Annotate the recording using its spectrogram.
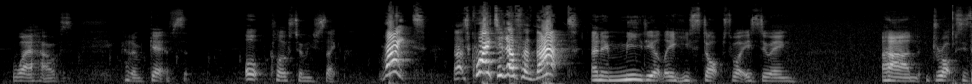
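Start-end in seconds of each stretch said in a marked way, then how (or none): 3.8-5.8 very loud, high-pitched telling-off; high, booming order to stop; scolding shout. Acted. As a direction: shout them down at once. Shrilt scolds Gem to stop.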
